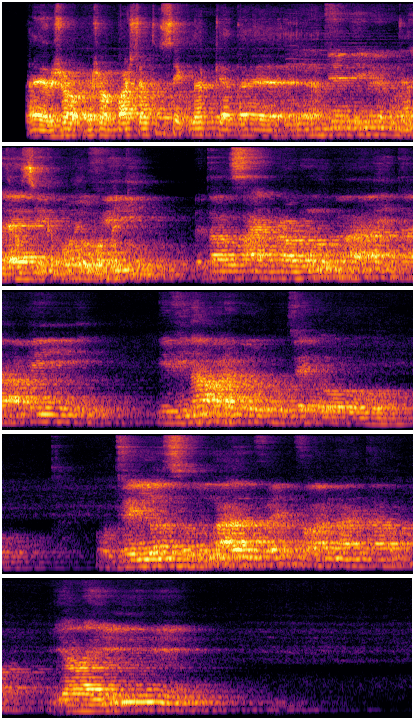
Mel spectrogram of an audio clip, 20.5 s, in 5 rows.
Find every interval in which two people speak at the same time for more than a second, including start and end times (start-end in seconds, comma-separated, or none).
4.0-5.3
